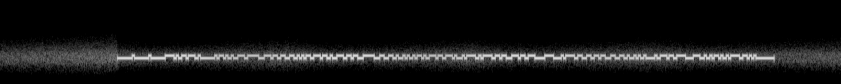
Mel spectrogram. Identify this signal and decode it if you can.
RTTY (45.45 baud, 170 Hz shift), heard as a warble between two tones, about 1360 Hz centre. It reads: DAT IS ALTIJD HEEL MOEILIJK ONDER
